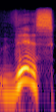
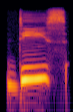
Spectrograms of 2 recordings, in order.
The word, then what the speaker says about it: this: Many learners say dies and that. but the correct pronunciation is this and that. Put your tongue gently between your teeth. Very gently. Don't bite it.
